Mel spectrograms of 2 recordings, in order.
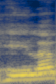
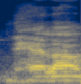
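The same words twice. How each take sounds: First: The first vowel is a closed e sound. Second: The first vowel is an open ae sound. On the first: The speaker calls it wrong. "এটাকে আমরা ভেলা না বলে" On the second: The speaker calls it right. "বিবৃত হয়"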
